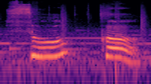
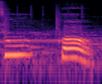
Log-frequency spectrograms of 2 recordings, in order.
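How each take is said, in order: First: It is said slowly, split into syllables. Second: It is said quickly as one smooth word. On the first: "Vamos lendo e separando as palavras" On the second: "Agora vamos ler rápido?"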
